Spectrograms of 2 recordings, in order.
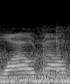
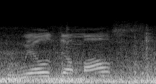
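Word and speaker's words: Wilde Maus: Alright guys, we just got off of Zapple, the park's Mac Wildemaus. Technically is how you pronounce it. It's not wild mouse, it's a Mac Wildemaus, which means wild mouse in German.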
